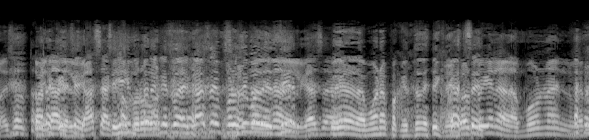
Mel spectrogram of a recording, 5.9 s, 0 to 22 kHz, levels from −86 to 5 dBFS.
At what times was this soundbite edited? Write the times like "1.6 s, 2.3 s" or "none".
none

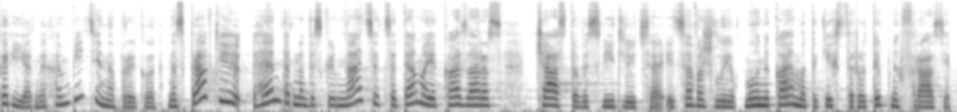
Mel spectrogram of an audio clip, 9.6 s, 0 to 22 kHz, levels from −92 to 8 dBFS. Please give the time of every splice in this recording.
1.6 s, 7.4 s

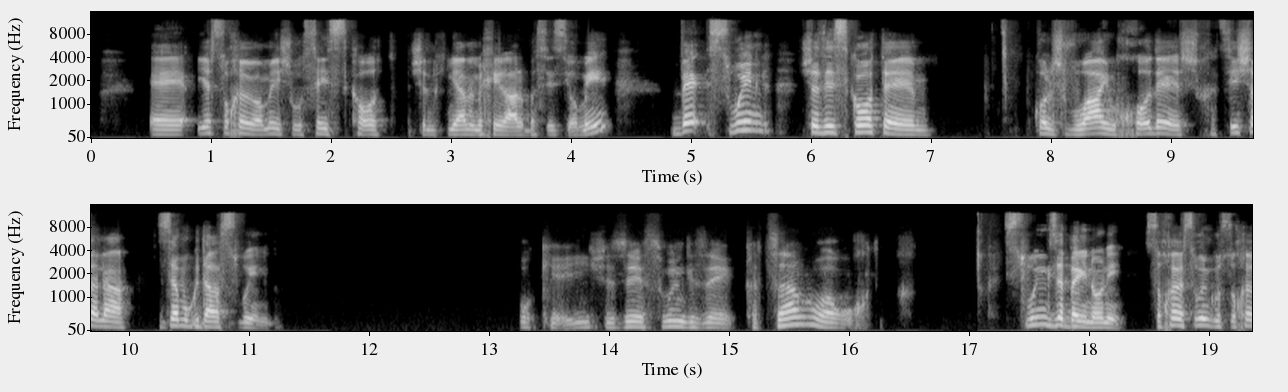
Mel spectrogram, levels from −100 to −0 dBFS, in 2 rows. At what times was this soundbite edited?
none

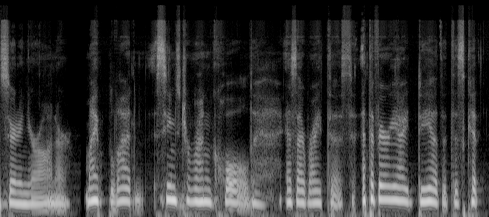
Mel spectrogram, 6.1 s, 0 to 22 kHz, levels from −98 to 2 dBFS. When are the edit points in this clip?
1.0 s

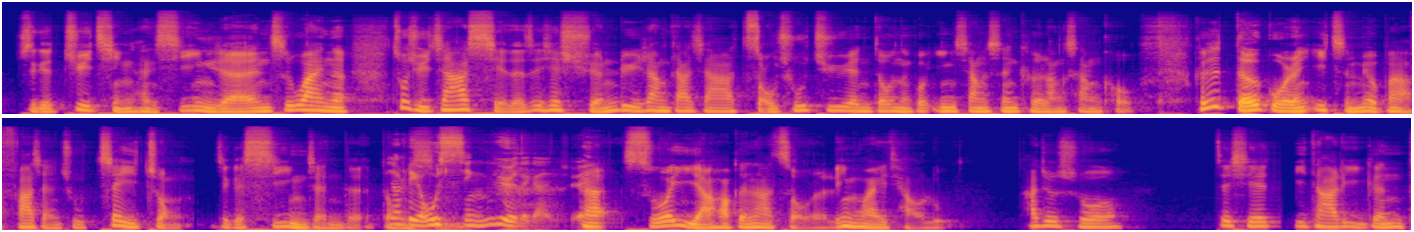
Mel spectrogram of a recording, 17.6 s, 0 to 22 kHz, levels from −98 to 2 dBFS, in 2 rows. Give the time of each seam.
6.5 s

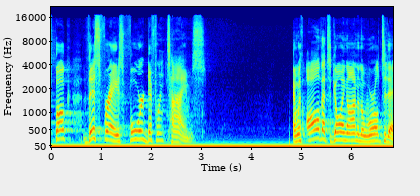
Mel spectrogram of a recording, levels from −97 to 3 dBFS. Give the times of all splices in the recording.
4.8 s

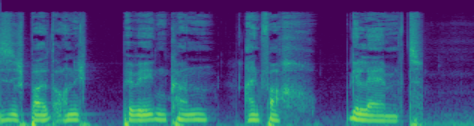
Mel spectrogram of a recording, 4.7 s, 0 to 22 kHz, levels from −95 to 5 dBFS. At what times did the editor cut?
none

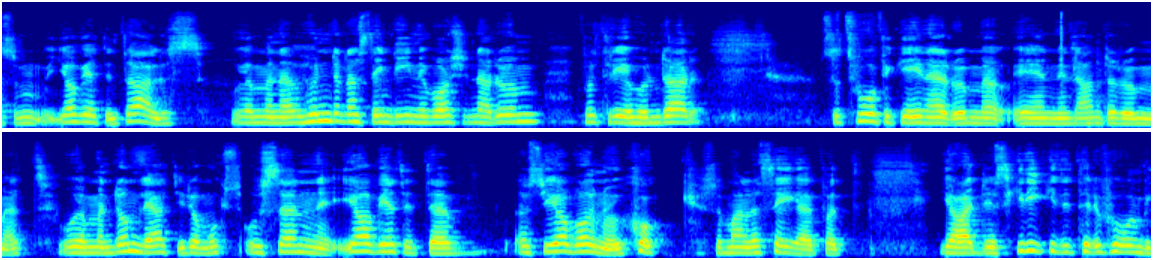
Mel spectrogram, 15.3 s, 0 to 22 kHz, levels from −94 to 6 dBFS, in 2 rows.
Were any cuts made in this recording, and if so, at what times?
9.2 s

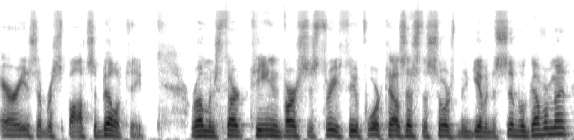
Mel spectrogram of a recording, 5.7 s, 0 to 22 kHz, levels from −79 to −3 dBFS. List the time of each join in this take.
none

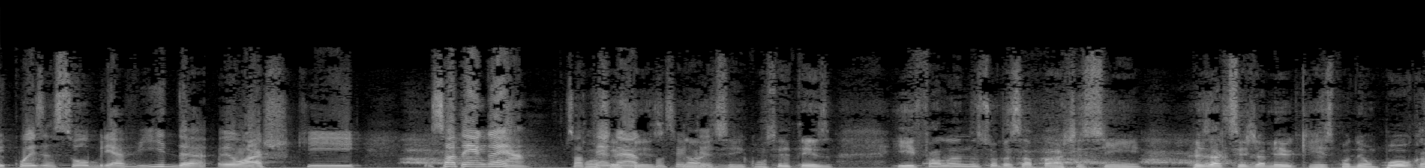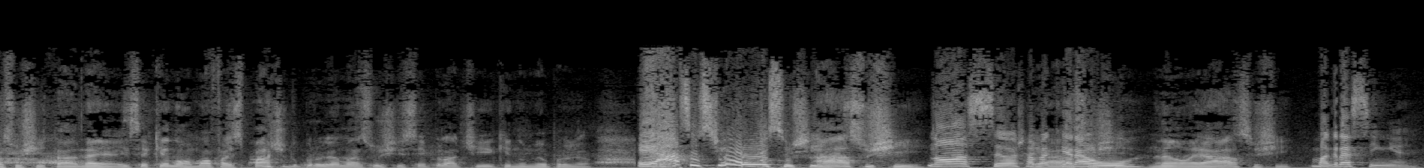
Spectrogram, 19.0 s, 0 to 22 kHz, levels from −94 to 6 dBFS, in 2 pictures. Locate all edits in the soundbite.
13.7 s

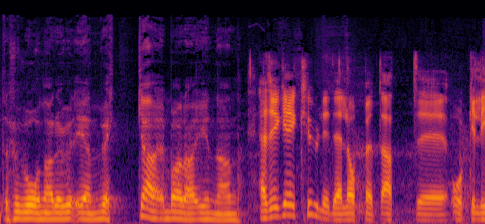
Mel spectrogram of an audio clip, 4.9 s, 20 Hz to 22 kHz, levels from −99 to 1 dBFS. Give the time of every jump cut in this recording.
2.5 s

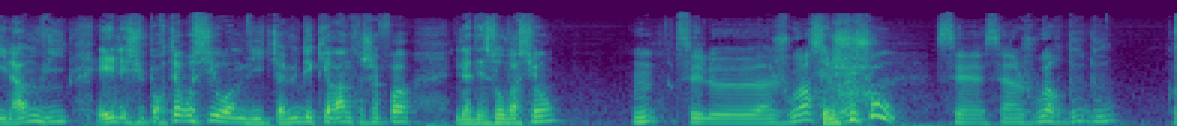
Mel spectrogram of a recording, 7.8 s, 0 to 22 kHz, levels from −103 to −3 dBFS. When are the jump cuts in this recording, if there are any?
none

